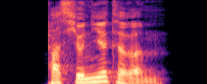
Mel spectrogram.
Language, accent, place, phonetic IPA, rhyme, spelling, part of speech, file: German, Germany, Berlin, [pasi̯oˈniːɐ̯təʁəm], -iːɐ̯təʁəm, passionierterem, adjective, De-passionierterem.ogg
- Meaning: strong dative masculine/neuter singular comparative degree of passioniert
